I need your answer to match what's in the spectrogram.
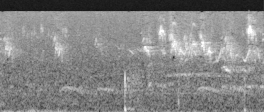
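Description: Bushtits give thin, high twittering chips and short buzzy notes scattered through the clip, over a steady low rumble of background noise.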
